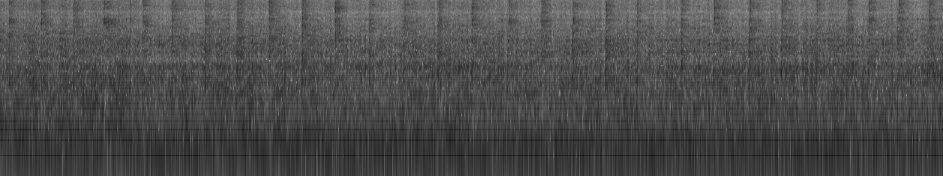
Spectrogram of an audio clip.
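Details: Vespa (Sprint or Super, uncertain) two-stroke started and idling before full-wave electrical conversion (battery drains with lights on): fast, even popping at steady idle, no misses, knocks or rattles; engine healthy.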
